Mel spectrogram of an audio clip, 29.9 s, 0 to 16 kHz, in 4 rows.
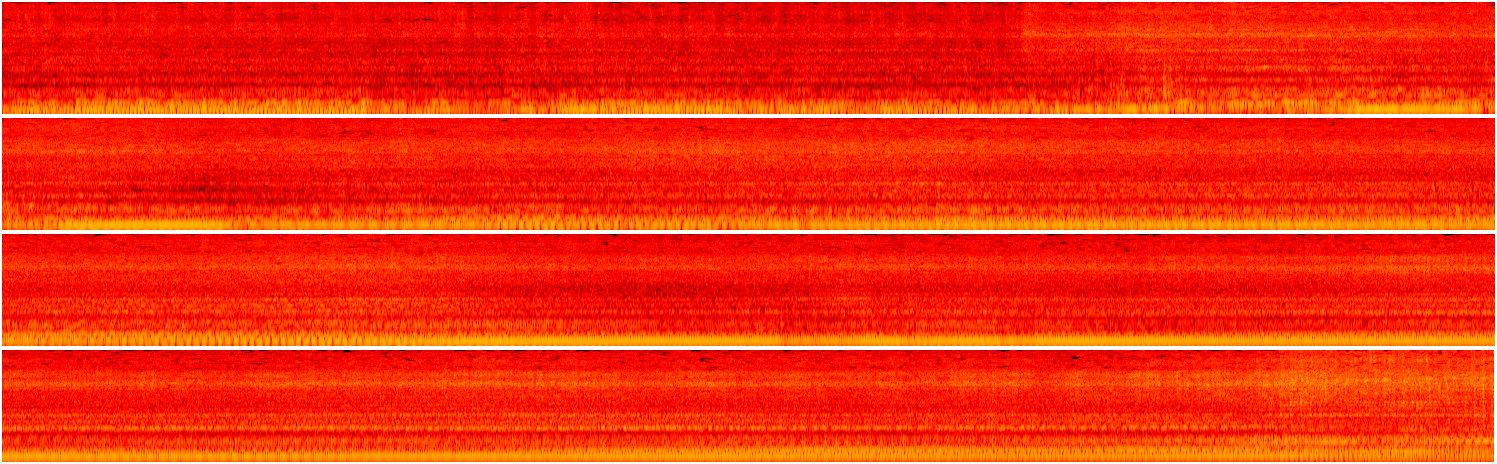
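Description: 5.3 L Gen IV LS V8 in a 1981 Chevrolet Malibu running under load on a chassis dyno. The engine note steps up a few seconds in, then climbs slowly as the revs build, and rises more quickly near the end.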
